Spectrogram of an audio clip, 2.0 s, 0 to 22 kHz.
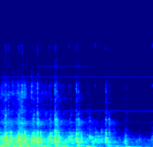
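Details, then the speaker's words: Miller Bluestar welder, sitting 5 years: a few quick firing pulses on fuel poured in, fading within two seconds; the carburetor isn't picking up fuel, so it needs removing and cleaning. "we definitely have fuel problems so I'm gonna have to take that carburetor off clean it and throw it back calling there and see if we can get it to run"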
